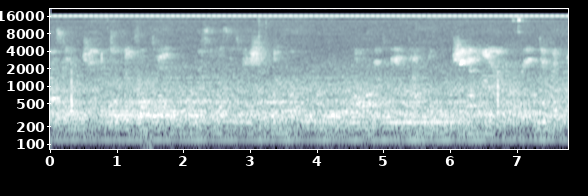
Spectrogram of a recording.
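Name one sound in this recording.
A makeup brush brushes softly across skin.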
